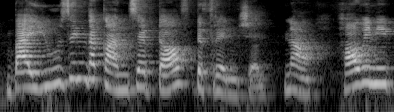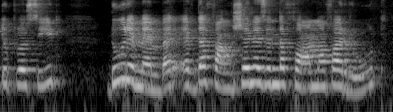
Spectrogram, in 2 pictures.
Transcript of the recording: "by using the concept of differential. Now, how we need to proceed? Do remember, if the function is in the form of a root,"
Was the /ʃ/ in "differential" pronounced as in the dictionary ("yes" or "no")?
yes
